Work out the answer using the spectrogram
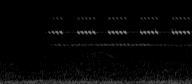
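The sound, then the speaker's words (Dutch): Crickets chirping in five short, high-pitched trills at a regular pace, each a rapid burst of pulses, faint and alone without voices. “Kan je hier krekels in monteren?”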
